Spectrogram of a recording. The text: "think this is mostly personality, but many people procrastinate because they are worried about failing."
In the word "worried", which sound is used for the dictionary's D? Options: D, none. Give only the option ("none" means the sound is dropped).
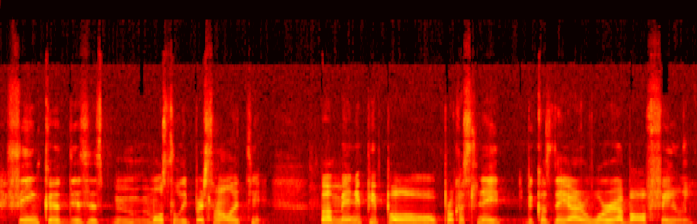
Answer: none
